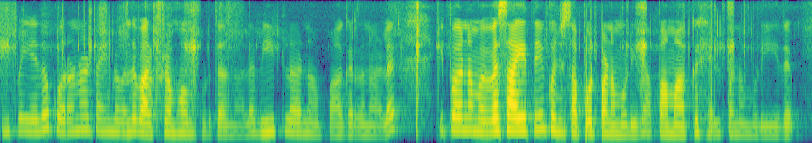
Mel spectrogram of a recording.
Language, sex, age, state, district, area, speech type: Tamil, female, 18-30, Tamil Nadu, Coimbatore, rural, spontaneous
